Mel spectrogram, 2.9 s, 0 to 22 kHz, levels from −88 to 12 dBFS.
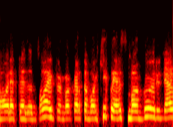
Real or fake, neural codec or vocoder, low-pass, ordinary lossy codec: real; none; 10.8 kHz; Opus, 16 kbps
